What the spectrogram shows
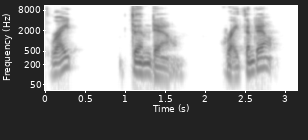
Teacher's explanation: The T in write is a stop T because it's before a consonant.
